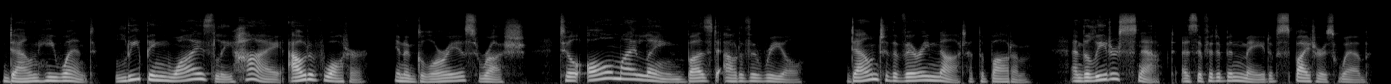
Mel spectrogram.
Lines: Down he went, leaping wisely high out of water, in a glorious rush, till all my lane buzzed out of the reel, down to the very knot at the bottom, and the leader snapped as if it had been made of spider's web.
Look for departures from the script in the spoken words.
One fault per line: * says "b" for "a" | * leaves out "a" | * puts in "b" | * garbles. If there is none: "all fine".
all fine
